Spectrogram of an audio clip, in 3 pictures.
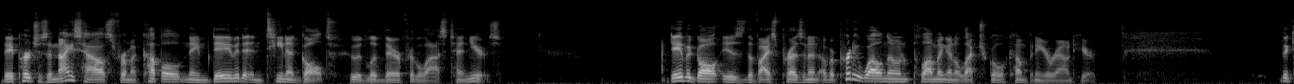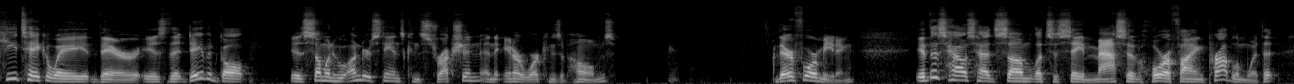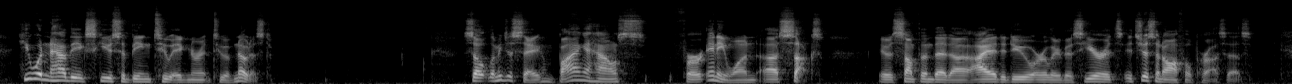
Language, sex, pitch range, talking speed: English, male, 110-145 Hz, 175 wpm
